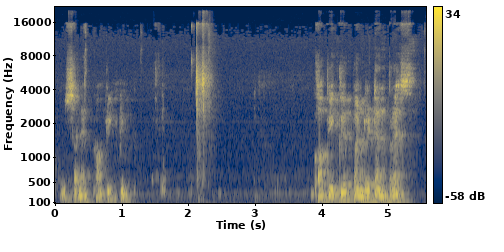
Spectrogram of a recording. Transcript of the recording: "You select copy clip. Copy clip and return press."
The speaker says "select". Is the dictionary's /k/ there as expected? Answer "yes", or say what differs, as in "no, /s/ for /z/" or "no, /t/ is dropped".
no, /k/ is dropped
